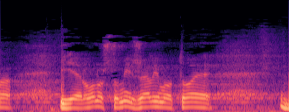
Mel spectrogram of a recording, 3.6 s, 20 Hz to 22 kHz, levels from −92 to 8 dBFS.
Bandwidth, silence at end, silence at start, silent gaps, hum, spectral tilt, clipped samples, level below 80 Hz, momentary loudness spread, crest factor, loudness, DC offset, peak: 7.2 kHz; 0 s; 0 s; none; none; -10 dB/octave; under 0.1%; -42 dBFS; 14 LU; 16 dB; -16 LUFS; under 0.1%; 0 dBFS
